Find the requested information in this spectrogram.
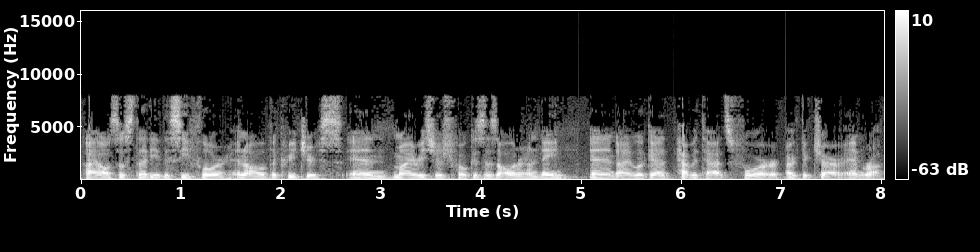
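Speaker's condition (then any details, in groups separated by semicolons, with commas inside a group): No condition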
